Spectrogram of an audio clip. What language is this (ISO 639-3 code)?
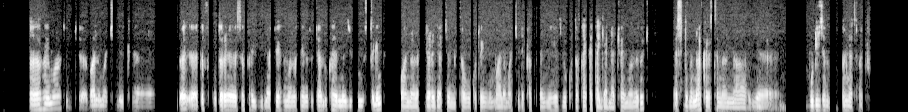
amh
